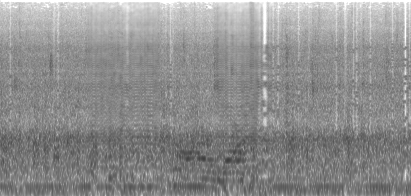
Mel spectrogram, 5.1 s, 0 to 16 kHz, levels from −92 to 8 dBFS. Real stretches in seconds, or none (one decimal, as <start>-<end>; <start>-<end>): 0.0-1.1; 2.0-2.7; 3.4-5.1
